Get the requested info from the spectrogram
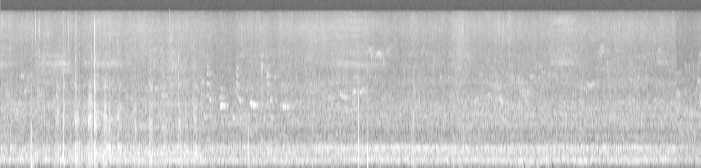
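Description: Faint, steady buzzing of a honey bee colony, with many bees flying around an opened hive and a frame lifted from it.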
